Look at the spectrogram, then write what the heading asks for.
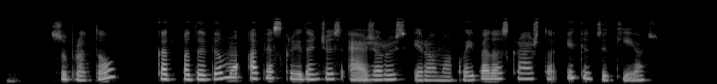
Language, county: Lithuanian, Kaunas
